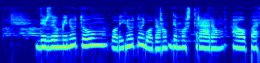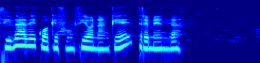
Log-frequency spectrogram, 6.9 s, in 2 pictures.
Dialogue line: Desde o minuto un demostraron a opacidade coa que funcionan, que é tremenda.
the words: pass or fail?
fail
